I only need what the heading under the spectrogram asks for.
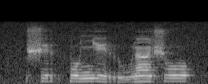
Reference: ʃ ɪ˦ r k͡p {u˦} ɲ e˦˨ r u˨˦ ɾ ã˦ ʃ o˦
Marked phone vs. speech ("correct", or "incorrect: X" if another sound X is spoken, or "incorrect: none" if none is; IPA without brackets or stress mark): incorrect: o˦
